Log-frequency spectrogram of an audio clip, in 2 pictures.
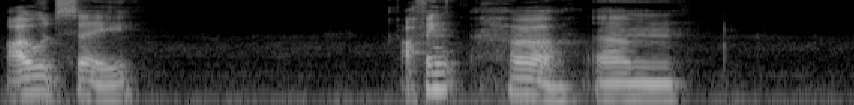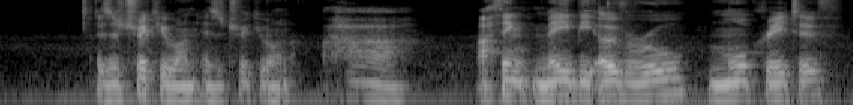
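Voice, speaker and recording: A man's voice: lowish voice, fairly even intonation, slow pace, long pauses, fairly bright tone. A young man speaks. His talk is casual and slangy, and he thinks aloud, circling back to restate his point. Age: young adult. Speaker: podcast co-host, university student. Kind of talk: casual chat.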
